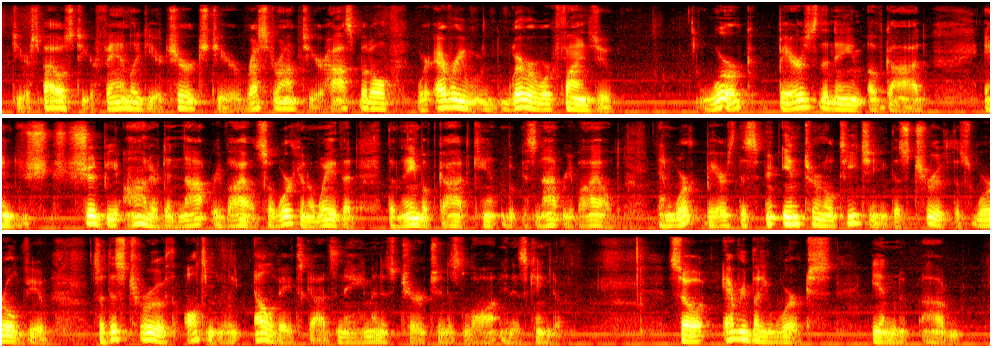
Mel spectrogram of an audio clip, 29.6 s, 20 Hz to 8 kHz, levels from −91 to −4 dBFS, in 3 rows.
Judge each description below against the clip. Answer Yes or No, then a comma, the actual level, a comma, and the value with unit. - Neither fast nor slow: Yes, average, 160 wpm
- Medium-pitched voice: No, low, 100 Hz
